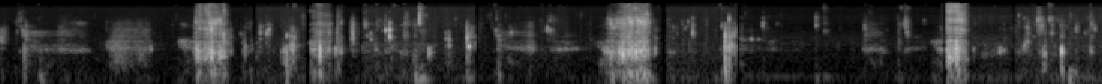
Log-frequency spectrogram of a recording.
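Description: A person eating chewy jjolmyeon noodles in spicy soft-tofu soup: wet chewing, broken four times by loud noodle slurps.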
